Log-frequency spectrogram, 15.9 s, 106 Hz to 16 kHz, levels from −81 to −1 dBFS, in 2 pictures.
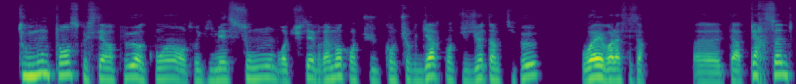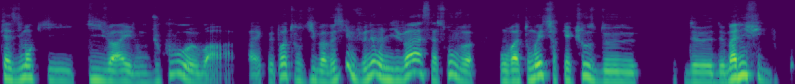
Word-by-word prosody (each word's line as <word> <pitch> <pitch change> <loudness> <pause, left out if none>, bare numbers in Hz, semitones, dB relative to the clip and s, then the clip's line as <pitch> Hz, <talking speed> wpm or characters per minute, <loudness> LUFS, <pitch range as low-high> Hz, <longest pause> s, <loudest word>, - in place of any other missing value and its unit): tout 180 - +2
le - - +7
monde 195 +1 +3
pense 190 0 +1
que 150 - -7
c'est 145 +3 -2
un 135 -1 +1
peu 160 +4 +1
un 135 - -4
coin, 145 +3 -3
entre 125 -2 -3
guillemets, 125 +3 -4
«sombre», 145 -1 -4
tu - - -9
sais, 150 - 0
vraiment 140 +6 +1
quand 135 -5 -5
tu 120 -2 -12
quand 135 +4 -6
tu 120 - -12
regardes, 135 +8 +4
quand 135 -5 -6
tu 120 0 -12
zieutes 145 +6 -2
un 135 - +1
petit 125 0 -19
peu 170 +6 +1 0.4
ouais, 155 +5 +12
voilà, 130 -2 +6
c'est 130 0 -16
ça. - - -5 0.5
Heu, 110 -1 -2
tu - - 0
as - - +2
personne 190 +6 0
quasiment 150 -2 -1
qui 125 -5 -12
qui 135 -1 -5
y - - -7
va 120 -1 +1
et 115 - -2
donc 100 0 -13
du 115 +3 -14
coup, 195 - -4
heu, 110 - -5
bah, - - -7
avec - - -10
mes 120 - -10
potes, 180 +1 -3
on - - -8
se - - -14
dit: 135 - -9
«Bah, 115 -3 -1
vas-y, 125 +7 -5
venez, 145 +7 -2
on 170 -7 0
y 130 -1 -4
va, 220 +9 +3
ça 135 -9 -8
se 120 - -15
trouve 165 - -3 0.2
on 120 - -4
va 125 0 +6
tomber 160 +7 +2
sur 190 - -10
quelque 130 -2 -5
chose 170 -7 -3
de 115 -2 -4 0.5
de 110 0 -3
de 110 +1 -5
magnifique». 160 - +3
Du 115 - -25
coup, 345 - -27
135 Hz, 275 wpm, -25 LUFS, 120-165 Hz, 0.5 s, ouais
